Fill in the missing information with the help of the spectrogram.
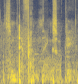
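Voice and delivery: ordinary talk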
